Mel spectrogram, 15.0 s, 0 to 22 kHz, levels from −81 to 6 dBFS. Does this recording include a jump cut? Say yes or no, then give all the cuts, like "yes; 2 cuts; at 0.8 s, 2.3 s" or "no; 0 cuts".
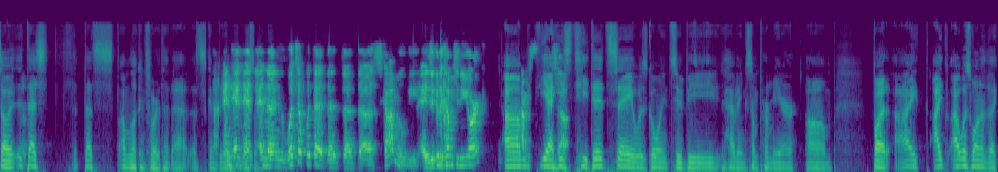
yes; 1 cut; at 6.3 s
